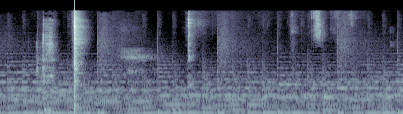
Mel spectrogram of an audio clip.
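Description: Soft background music with steady held tones, broken by a sharp click about three-quarters of a second in and a fainter click just before two seconds.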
